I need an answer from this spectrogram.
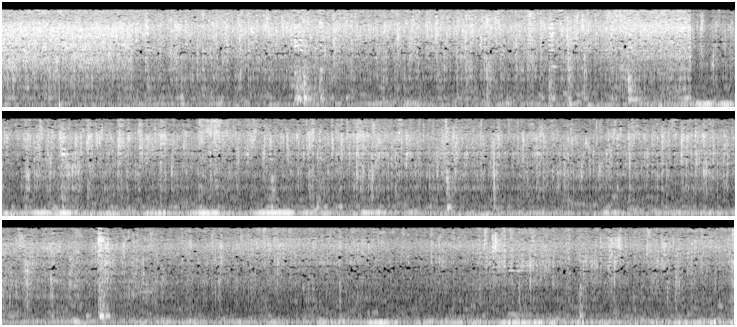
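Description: Okra and onion frying in a pan: a steady sizzle, loud at first and dropping sharply about nine seconds in, with scattered clicks and scrapes of a steel ladle stirring the vegetables.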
